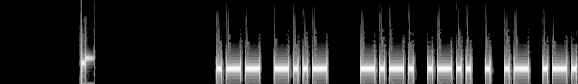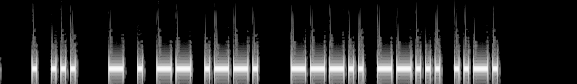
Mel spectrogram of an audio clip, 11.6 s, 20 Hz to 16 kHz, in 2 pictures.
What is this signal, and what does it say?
Morse code, heard as a keyed tone, about 25 wpm, 700 Hz. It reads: WX CLEAR ES TEMP 87F
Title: Practice QSO - Exchange 2 - Info - 25wpm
